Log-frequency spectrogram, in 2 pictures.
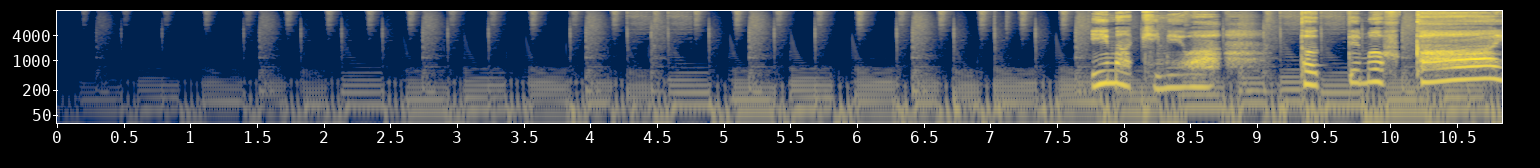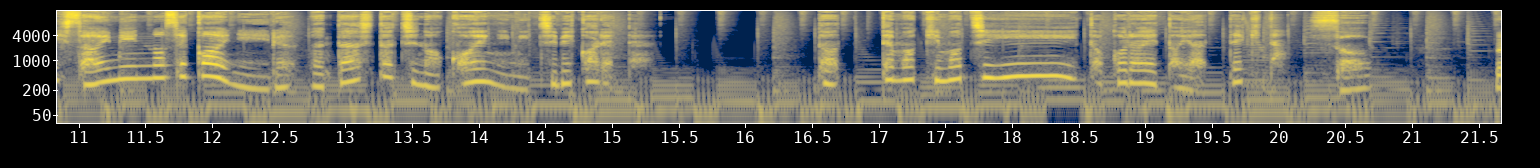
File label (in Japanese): エロパート BGMあり, マルチバイノーラル催眠ボイス; 04 エロパート1サンプル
